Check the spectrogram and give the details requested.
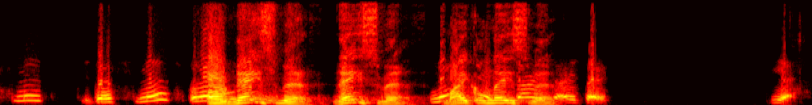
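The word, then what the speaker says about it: Nesmith: How did Mike, the Smith, come by his fortune? How did Mike who? It's, how do you pronounce it? D. Smith? The Smith? Oh, Naismith.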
